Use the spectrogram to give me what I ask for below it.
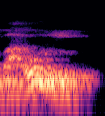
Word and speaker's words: baúl: Baúl, un baúl, eh, un cofre. Para guardar las cosas necesito un baúl. Ahí se está percebiendo, ¿no? Como a letra i y a letra u, que son las vogades fechadas, tenga mayor intensidad desde el lado de vogado aberta las tes que hacer.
